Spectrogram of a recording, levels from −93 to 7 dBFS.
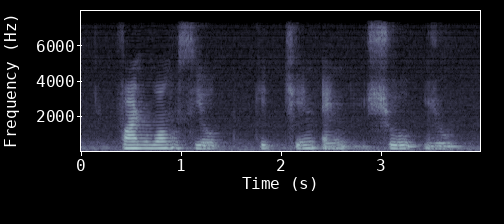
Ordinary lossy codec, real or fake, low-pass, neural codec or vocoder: AAC, 48 kbps; fake; 7.2 kHz; vocoder, 24 kHz, 100 mel bands, Vocos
